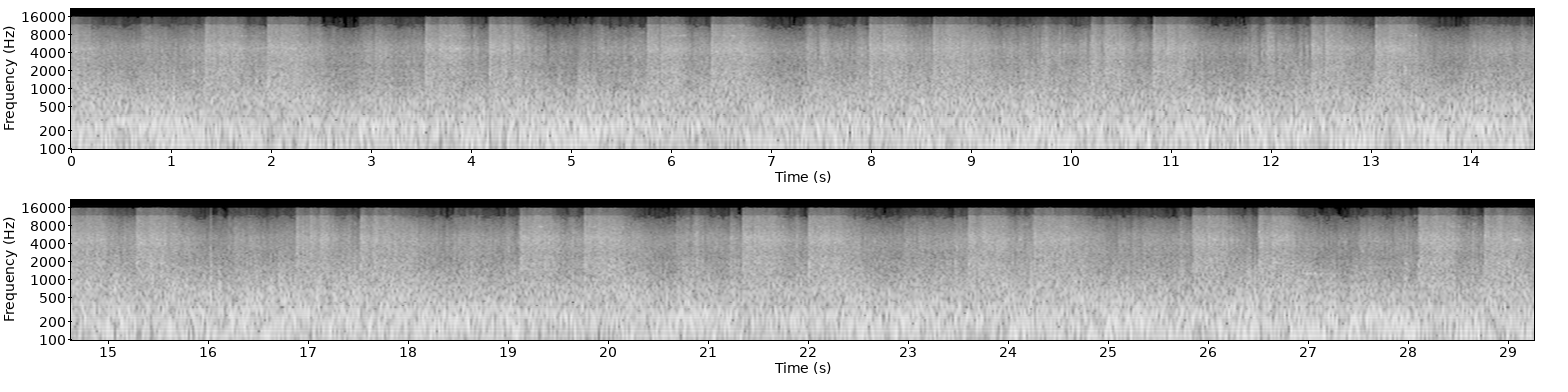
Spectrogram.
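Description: Freight train of autorack cars passing at speed a few feet away: loud, steady wheel-on-rail noise and car rattle, with regular pulses as the wheelsets roll by.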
